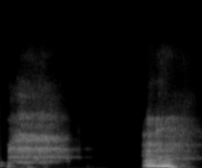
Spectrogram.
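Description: A woman's breathy exhale, then about a second later a short voiced sigh that falls in pitch.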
